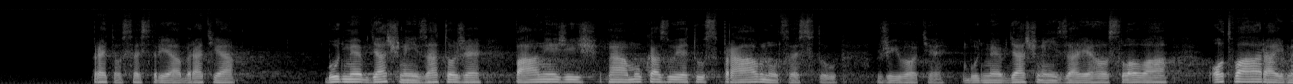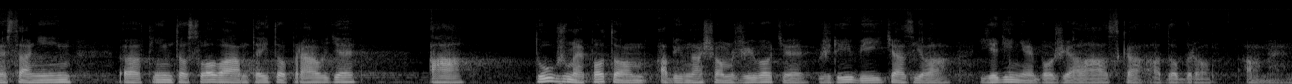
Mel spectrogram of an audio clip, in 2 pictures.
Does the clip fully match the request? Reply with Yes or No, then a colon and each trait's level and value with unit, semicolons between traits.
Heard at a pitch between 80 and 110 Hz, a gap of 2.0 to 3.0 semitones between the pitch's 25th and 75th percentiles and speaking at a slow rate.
Yes: low, 100 Hz; average, 2.7 semitones; slow, 105 wpm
